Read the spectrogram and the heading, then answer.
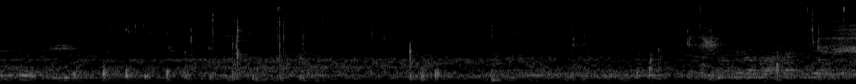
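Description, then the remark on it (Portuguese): Quiet sips of tap water from the SEDAI (CEDAE) water utility of Rio de Janeiro, from a glass, with small wet mouth clicks, slurps and swallows scattered irregularly over a soft background hiss; no one speaks. “Mas agora tô voltando a beber água da SEDAI, vamos ver, né?”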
